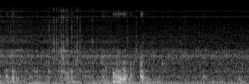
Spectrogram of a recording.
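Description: Sea kayak being paddled through choppy ocean water: water washing and slapping against the hull, with two low thumps close together a little past the middle.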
